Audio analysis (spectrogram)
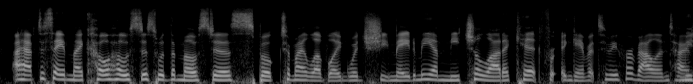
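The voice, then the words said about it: Congested, sniffly sick voice. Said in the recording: “I am a little sick... She's got a little bit of a sniff... A little sniffle... congestion... So I sound a little weird”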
